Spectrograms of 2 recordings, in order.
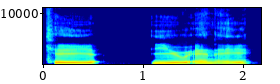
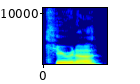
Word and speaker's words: Kuna: in this town called Cuna it's spelled k u n a so I was calling it kuna like Hakuna Matata so I was saying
